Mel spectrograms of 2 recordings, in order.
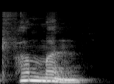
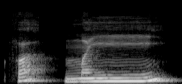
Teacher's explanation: we will mix the sound of noon silent and ya, and we'll read it as gunna. Normally, we will read it faman, but we know that after noon silent, when there is ya, so we will do idgham.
